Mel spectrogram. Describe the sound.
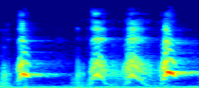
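A small dog barks a quick series of sharp, yappy barks, spaced unevenly and standing alone against near silence.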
